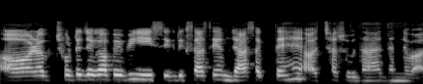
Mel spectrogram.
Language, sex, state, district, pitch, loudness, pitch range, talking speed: Hindi, female, Bihar, Samastipur, 205 Hz, -18 LUFS, 190-225 Hz, 255 wpm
